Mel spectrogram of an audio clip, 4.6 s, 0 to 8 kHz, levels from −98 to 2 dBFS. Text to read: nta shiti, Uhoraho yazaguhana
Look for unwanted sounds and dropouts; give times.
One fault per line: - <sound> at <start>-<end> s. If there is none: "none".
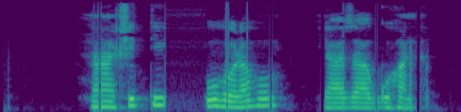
none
